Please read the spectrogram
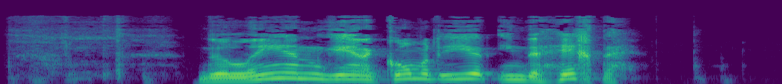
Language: Western Frisian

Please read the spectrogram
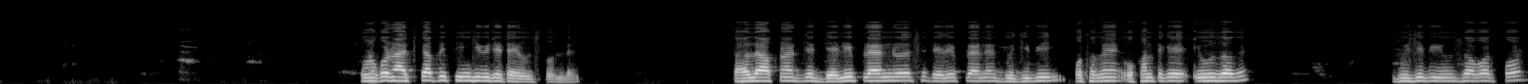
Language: Bangla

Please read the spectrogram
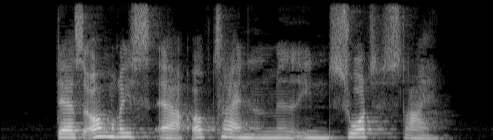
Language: Danish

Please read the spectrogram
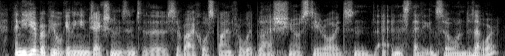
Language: English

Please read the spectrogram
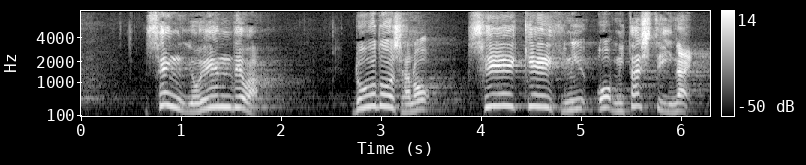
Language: Japanese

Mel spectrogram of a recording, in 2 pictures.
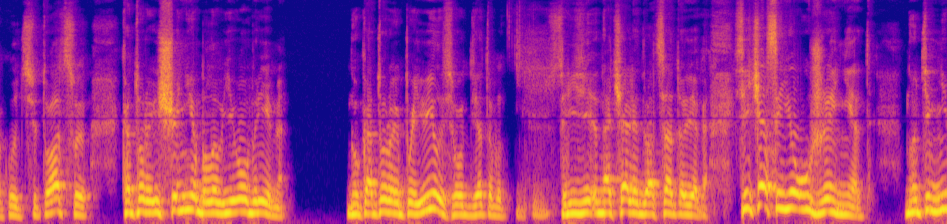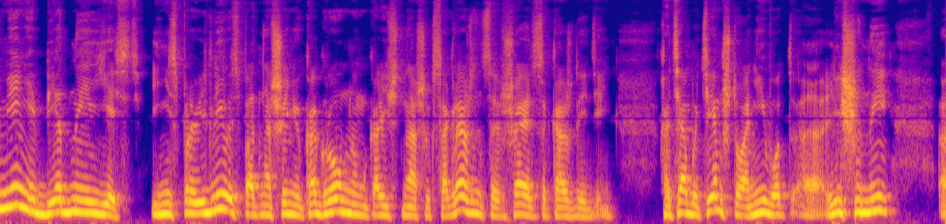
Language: Russian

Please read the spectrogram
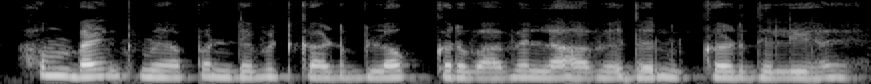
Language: Magahi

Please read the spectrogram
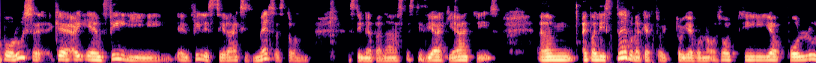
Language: Greek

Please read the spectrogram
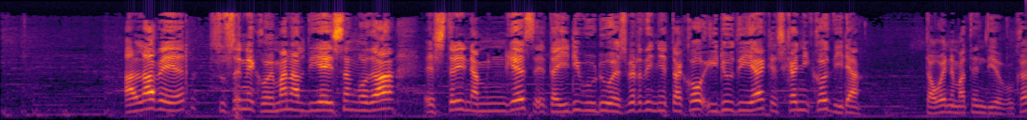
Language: Basque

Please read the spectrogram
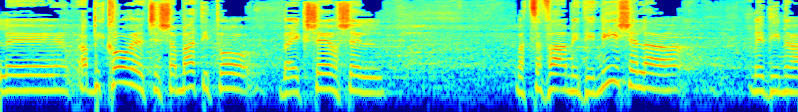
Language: Hebrew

